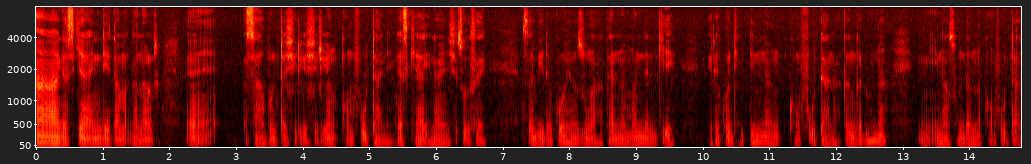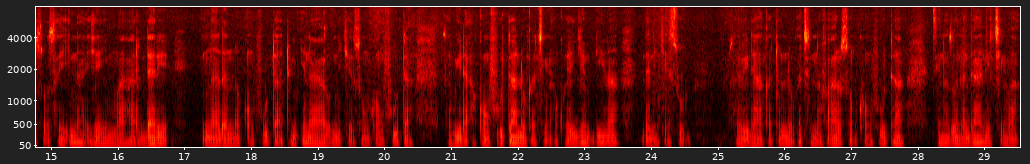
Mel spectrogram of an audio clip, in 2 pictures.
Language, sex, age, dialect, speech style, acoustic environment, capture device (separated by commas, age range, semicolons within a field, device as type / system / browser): Hausa, male, 18-24, Nigeria - Kano, happy; anxious, silence; nature, mobile / Linux / Chrome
